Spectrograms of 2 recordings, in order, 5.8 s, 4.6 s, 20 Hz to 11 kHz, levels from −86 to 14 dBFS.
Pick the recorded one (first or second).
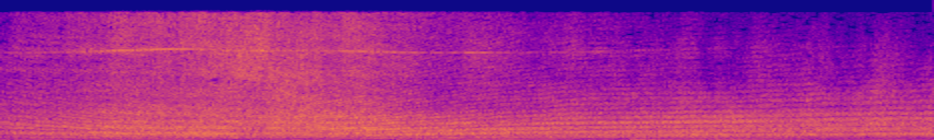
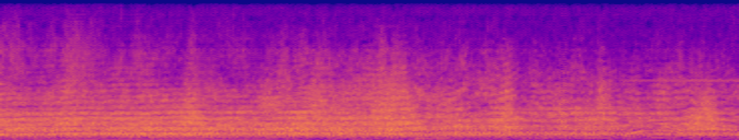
first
